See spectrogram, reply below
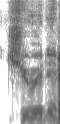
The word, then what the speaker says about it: Chirrut: Chirrut? Is that how you say it? – Yep. Chirrut.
